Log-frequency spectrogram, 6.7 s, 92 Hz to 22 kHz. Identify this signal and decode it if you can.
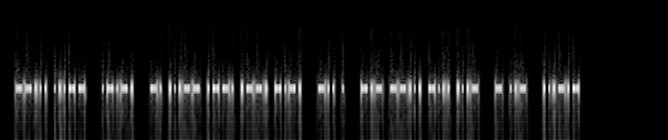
Morse code, heard as a keyed tone, about 50 wpm, 700 Hz. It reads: 73 <AR> N3PPC DE K7BV TU <SK>
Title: Practice QSO - Exchange 4 - Ending - 50wpm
